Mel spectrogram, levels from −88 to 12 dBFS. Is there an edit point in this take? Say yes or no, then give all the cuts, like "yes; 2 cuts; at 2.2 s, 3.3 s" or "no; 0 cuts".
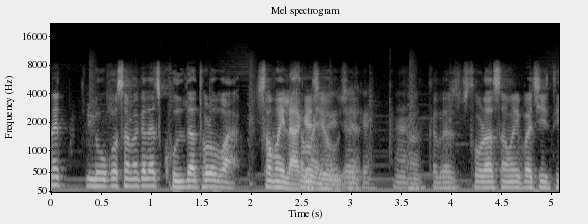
no; 0 cuts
